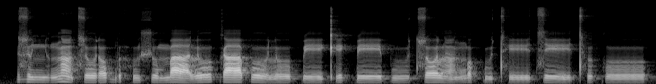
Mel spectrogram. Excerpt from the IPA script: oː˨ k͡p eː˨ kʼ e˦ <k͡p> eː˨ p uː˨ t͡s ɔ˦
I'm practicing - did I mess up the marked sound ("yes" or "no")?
no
